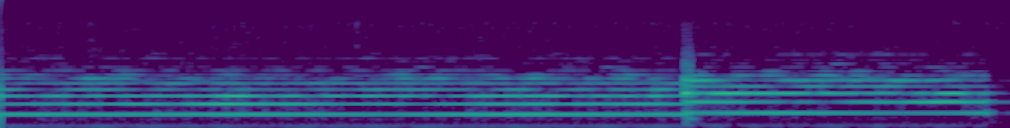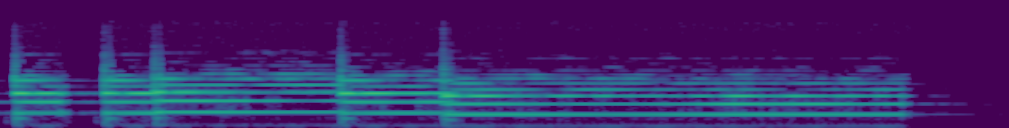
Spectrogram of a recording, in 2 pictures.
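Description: A keyboard organ sound plays the interlude riff of a song, held sustained tones stepping through a short melodic figure with brief gaps, clean and alone at moderate volume.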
